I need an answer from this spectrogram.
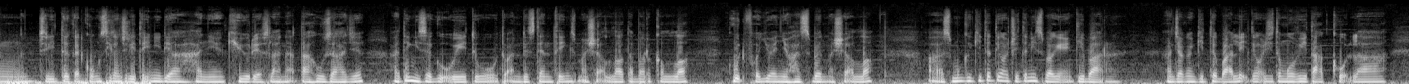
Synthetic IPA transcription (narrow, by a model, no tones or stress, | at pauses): jaŋt͡ʃəɾit̪əkankɔŋsikant͡ʃəɾit̪əḭnidiəhaɲəkʰjuɾiəslahna̰ʔt̪aɦus̬əɦad͡ʒə | ajt̪ɪ̃ŋitsəɡṵdwet̪ṵt̪ṵã̰ndəst̪ɛ̃nt̪ɪ̃ŋsma̰ʃa̰ʔə̰lːɔt̪abaɾakəlːɔh | ɡ̥udfɔjuɛnjɔɦasbə̃nmãʃa̰ʔə̰lːɔhə̰səmuɡəkit̪ət̪ɛŋɔʔt͡ʃəɾit̪ənisəbaɡaja̰ŋt̪ibarad͡ʒaŋank̬it̪əbalɪʔ̚t̪ɛŋɔ̰ʔt͡ʃəɾit̪əmũvit̪akʰʊ̰t̪̚lah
